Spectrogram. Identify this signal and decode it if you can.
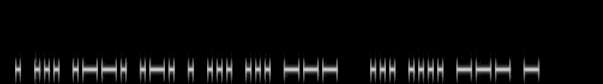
Morse code, heard as a keyed tone, about 25 wpm, 700 Hz. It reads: ESPRESSO SHOT
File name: practice / 25wpm / Difficult Words with Hints - 25wpm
